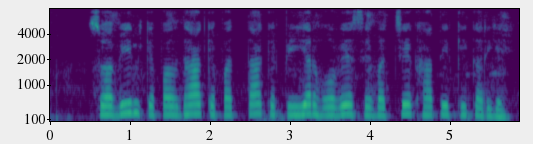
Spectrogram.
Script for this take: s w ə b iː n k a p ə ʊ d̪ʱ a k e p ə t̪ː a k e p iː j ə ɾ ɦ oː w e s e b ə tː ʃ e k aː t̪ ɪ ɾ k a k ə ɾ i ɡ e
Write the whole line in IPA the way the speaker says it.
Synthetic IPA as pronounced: s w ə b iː n k e p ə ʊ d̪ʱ a k e p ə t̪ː a k e p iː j ə ɾ ɦ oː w e s e b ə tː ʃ e kʰ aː t̪ ɪ ɾ k i k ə ɾ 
